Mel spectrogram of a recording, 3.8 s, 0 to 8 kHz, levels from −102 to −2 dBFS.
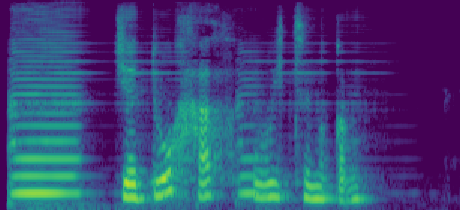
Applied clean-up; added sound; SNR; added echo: neural mask model DeepFilterNet 3.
